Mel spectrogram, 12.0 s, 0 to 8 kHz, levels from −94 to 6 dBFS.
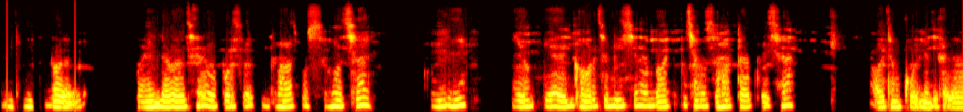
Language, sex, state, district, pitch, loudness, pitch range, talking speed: Maithili, male, Bihar, Samastipur, 165 Hz, -16 LUFS, 155-180 Hz, 110 wpm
